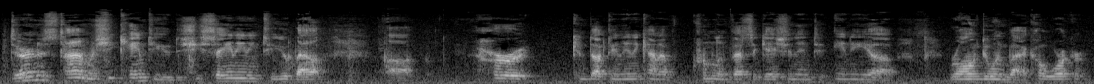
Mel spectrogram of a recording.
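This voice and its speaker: A man working as an internal affairs sergeant, questioning a witness on a recorded interview tape in a measured, procedural manner. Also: medium pitch, fairly even intonation, bright, forceful tone, low-quality recording. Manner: measured, procedural, reads out formal statements. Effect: old recorded interrogation tape. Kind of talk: formal sworn-statement questioning. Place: interview room. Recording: faint hiss on an interview tape.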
